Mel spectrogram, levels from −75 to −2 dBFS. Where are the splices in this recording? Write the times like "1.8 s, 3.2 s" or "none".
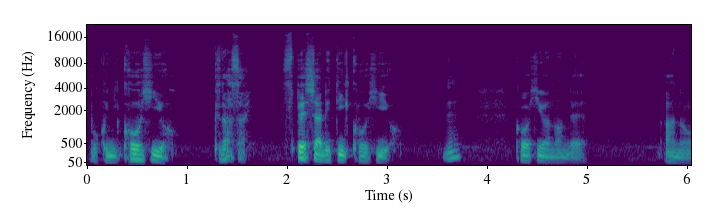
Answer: none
